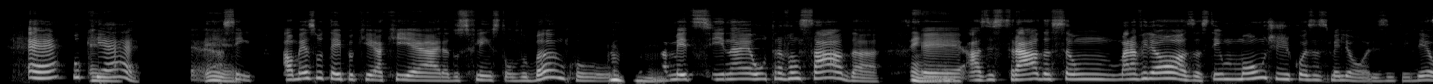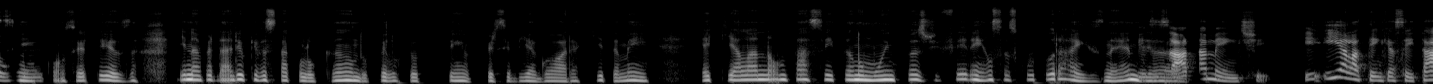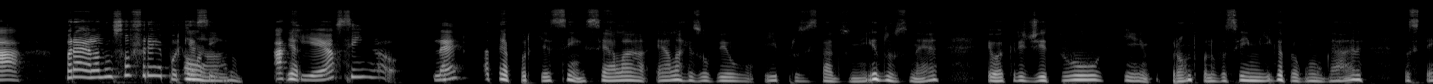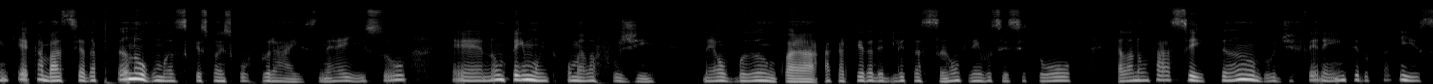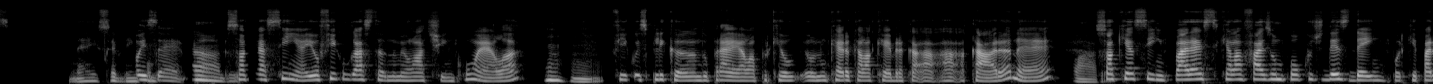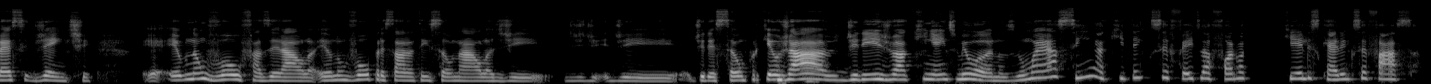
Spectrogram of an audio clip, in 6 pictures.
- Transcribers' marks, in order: other background noise; tapping
- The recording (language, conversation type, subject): Portuguese, advice, Como posso manter limites saudáveis ao apoiar um amigo?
